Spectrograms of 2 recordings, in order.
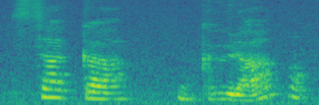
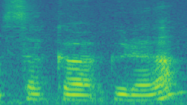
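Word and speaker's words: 酒蔵: Sakagura, on prononce comme ça, Sakagura signifie la brasserie où on élabore et conserve le saké.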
